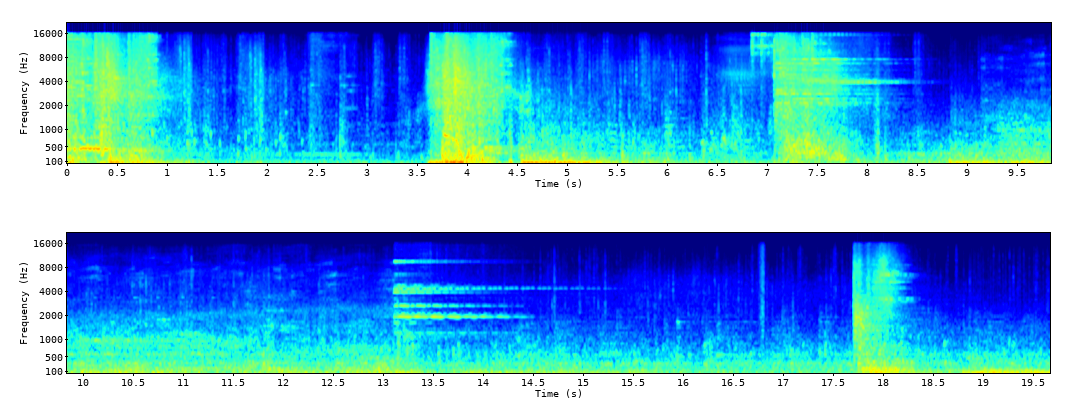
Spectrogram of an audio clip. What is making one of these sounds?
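Loud whooshing bursts of fighting sounds ring out.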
